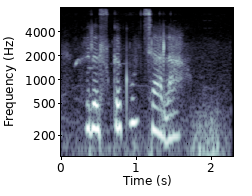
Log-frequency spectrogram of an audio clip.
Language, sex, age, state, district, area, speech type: Santali, female, 18-30, West Bengal, Birbhum, rural, spontaneous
